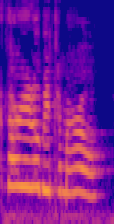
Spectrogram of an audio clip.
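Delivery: high, breezy imitation of a clerk; mock an unbothered pharmacy tech; unconcerned clerk. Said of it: "super not concerned".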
